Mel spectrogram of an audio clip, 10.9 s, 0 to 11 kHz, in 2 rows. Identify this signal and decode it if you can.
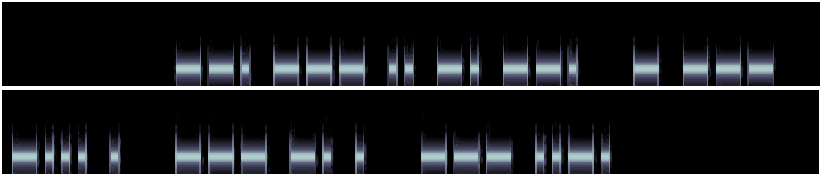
Morse code, heard as a keyed tone, about 22 wpm, 700 Hz. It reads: GOING TO BE ONE OF
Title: Sets of 5 Words Encore2 22wpm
